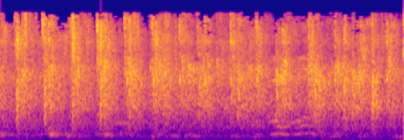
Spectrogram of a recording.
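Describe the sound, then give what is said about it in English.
An audience breaks into sustained applause in praise of Jesus, a dense wash of many hands clapping at once, steady and fairly loud throughout, with a few voices faintly mixed in beneath it. “If you love Jesus, give him a hand clap of praise.”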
